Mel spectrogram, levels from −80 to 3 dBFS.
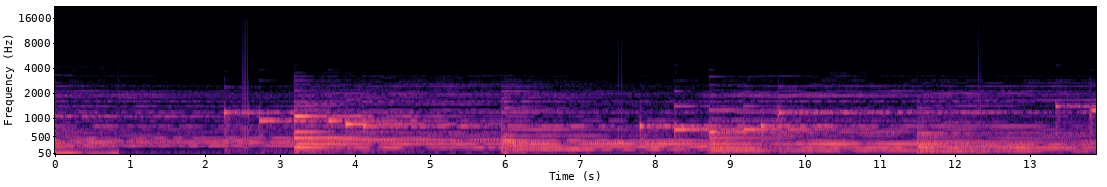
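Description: Repeated buffer at 2.50–2.58 s, 7.51–7.57 s and 12.31–12.33 s. New audio arrived late, so the same 21 ms piece, which fits a 1024-sample buffer, replayed four, three, then one extra time. Each repeat joins hard, giving a brief stuttering buzz, and about a tenth of a second of sound is lost at the first.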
